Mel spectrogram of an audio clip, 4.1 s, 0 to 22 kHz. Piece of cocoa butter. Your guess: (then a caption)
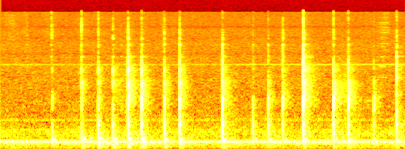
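Solid. A solid piece of cocoa butter is tapped 17 times at an irregular pace, each tap a short, dry, bright click with almost no ring, over a steady low hum. The crisp clicks show the cocoa butter is hard and solid at room temperature, so it must be melted down before it can be used in a hand salve.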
